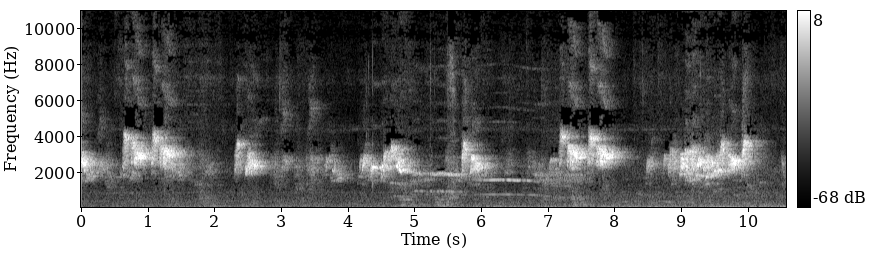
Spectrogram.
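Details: Red-whiskered bulbul in a cage singing repeated short, rollicking warbles with sharp slurred notes at a steady pace, a distant rooster crowing faintly beneath.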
